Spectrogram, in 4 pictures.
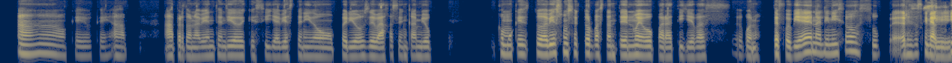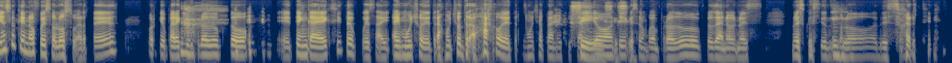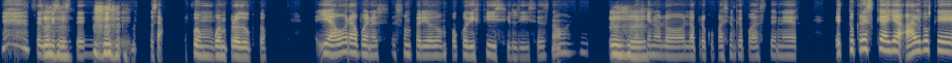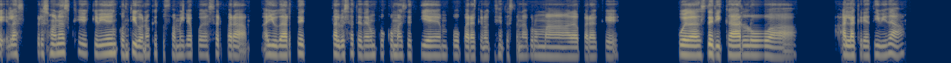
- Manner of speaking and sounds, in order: tapping; other background noise; laugh; laughing while speaking: "de suerte"; laugh
- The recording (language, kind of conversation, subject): Spanish, advice, ¿Cómo puedo programar tiempo personal para crear sin sentirme culpable?
- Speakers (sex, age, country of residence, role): female, 40-44, Italy, advisor; female, 40-44, Netherlands, user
